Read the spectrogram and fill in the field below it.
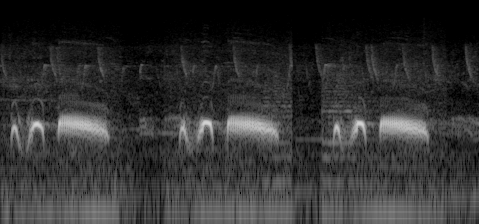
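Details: Spotted dove song in a traditional voice style, played to encourage doves to coo: a double short note and a long level coo, three times in quick succession, with a low hum and distant chirping.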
